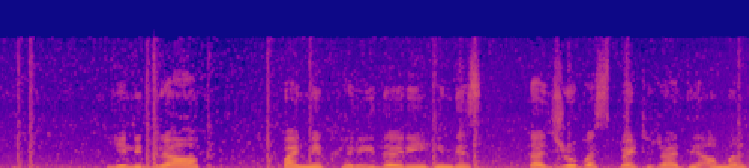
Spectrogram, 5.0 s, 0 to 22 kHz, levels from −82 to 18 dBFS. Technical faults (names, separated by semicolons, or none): overdone noise removal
